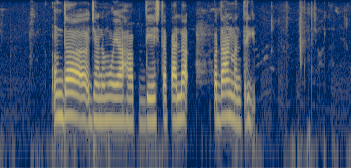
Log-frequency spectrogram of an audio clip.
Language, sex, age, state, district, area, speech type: Dogri, female, 18-30, Jammu and Kashmir, Reasi, rural, spontaneous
